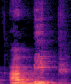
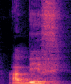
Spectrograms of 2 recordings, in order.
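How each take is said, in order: First: The name ends with a P sound. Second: The name ends with an F sound. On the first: The speaker calls it wrong. "Não é Abip" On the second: The speaker calls it right. "pronúncia correta do seu nome é Hiram Abif"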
